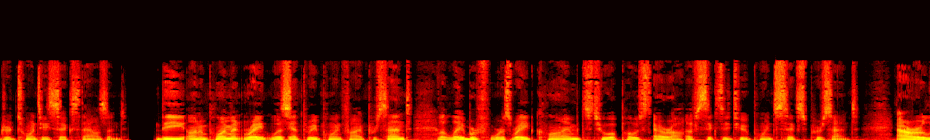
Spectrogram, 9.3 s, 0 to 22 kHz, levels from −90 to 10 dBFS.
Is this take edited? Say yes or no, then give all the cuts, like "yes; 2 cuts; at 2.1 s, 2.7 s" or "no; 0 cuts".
yes; 5 cuts; at 2.9 s, 4.4 s, 5.1 s, 6.5 s, 6.8 s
